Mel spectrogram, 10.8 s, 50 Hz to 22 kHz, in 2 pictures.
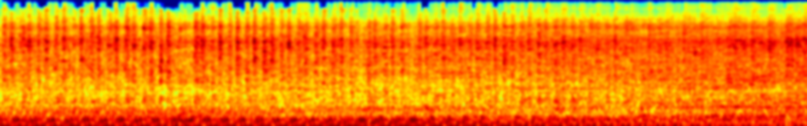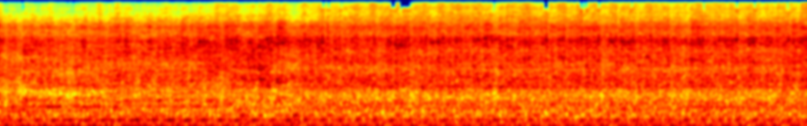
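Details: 1966 Ford Mustang idling after brake and tank work: loud, deep, uneven idle with raw blatting exhaust at the engine; exhaust pipe broken off at the header, running off the header.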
